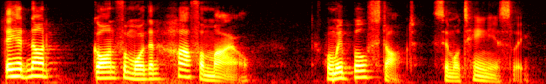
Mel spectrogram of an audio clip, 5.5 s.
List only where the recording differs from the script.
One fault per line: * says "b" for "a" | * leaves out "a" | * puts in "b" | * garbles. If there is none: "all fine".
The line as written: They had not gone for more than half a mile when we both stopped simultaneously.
all fine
